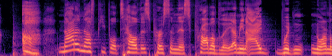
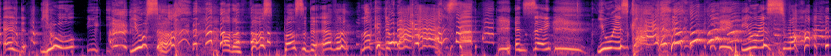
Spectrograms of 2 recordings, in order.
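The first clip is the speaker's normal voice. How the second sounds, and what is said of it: Put-on accent. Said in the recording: “You have an accent now?”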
